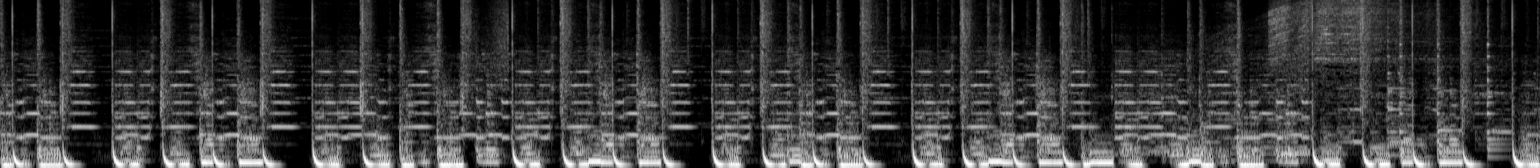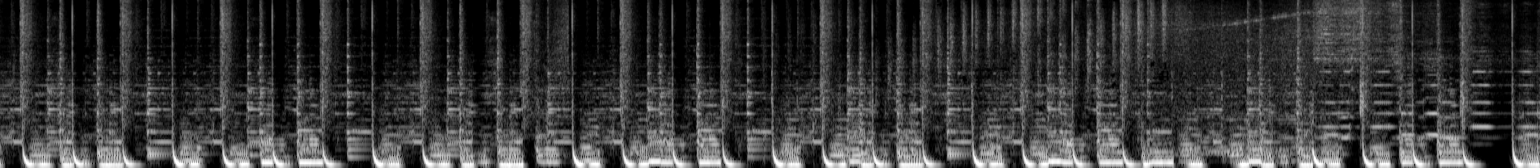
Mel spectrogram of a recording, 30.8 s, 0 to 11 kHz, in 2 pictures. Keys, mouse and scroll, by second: 0.7-1.5 alt+scroll up 1, 1.5 alt+scroll, 1.5 space, 3.0 space, 5.1 ctrl+click, 5.3-6.2 alt+scroll down 1, 6.2-6.9 alt+scroll up 1, 6.9 alt+scroll down 1, 7.1-7.8 alt+scroll up 1, 8.0 alt+scroll down 1, 8.2-9.1 alt+scroll up 1, 9.1 alt+scroll down 1, 11.9 alt+scroll down 1, 12.1 alt+scroll up 1, 12.3 space, 12.6-13.1 alt+scroll up 1, 14.3 double click, 18.6 ctrl+click, 19.3-19.8 alt+scroll up 1, 20.7 alt+scroll down 1, 20.8 space, 21.2-21.6 alt+scroll up 1, 21.9 alt+scroll up 1, 22.0 space, 23.2-23.7 alt+scroll up 1, 24.4 ctrl+z, 25.5 ctrl+z, 27.7 alt+click, 29.7 alt+click, 29.9 ctrl+click.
